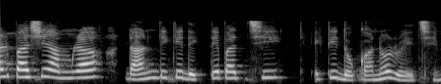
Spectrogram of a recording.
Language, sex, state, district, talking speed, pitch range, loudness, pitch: Bengali, female, West Bengal, Cooch Behar, 120 wpm, 240-320 Hz, -18 LUFS, 300 Hz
